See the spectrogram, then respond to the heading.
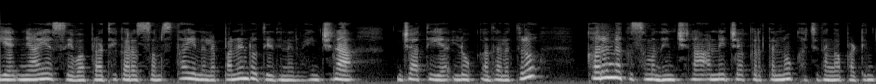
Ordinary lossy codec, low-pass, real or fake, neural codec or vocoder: none; 7.2 kHz; real; none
